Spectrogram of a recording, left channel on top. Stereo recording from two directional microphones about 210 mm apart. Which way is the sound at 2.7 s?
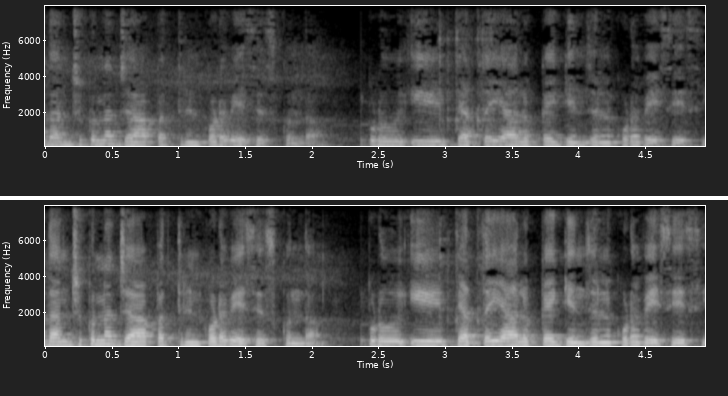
40° right (ahead or behind).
